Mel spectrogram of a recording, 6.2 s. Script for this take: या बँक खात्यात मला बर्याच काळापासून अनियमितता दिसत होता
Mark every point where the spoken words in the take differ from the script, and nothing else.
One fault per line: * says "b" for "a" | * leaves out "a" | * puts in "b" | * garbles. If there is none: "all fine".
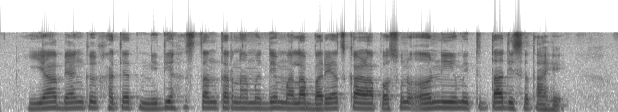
* puts in "निधी हस्तांतरणामध्ये"
* says "आहे" for "होता"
